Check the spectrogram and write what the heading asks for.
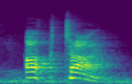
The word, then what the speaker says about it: arctan: So theta is, you can pronounce this as arctan.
